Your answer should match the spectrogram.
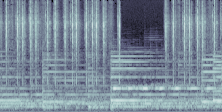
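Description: Typewriter keys striking in quick runs, one lasting about two and a half seconds, then a short pause and a second run starting near the end, over sustained piano-like music.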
